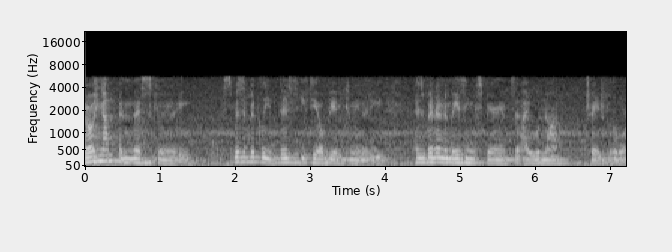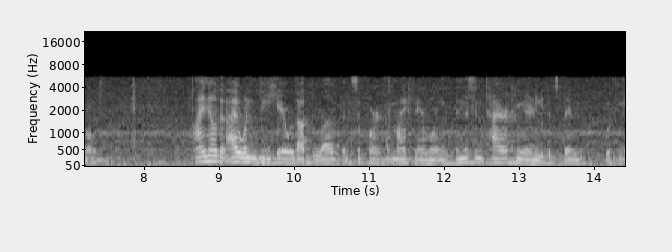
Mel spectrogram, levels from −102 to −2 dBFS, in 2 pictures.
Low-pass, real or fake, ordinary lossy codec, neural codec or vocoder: 5.4 kHz; fake; MP3, 48 kbps; codec, 16 kHz, 4 kbps, FreqCodec, larger model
